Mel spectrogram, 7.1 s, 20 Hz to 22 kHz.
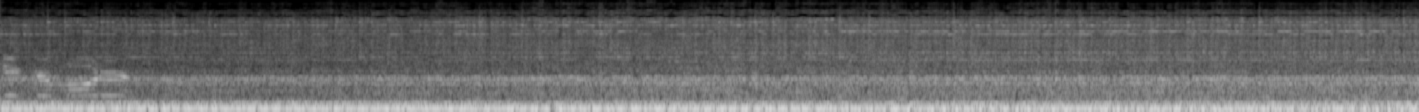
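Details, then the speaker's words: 2015 Isuzu Tymco sweeper truck, auxiliary motor running with vacuum on and sucking air: steady deep engine drone at even speed with air rushing behind it; sounds great, normal running. "It's running. Sounds great."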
